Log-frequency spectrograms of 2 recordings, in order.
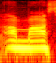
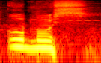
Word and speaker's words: Omos: I talked about how Joel pronounces Omos as Umus. The wrestler Omos, he pronounced it as Umus.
